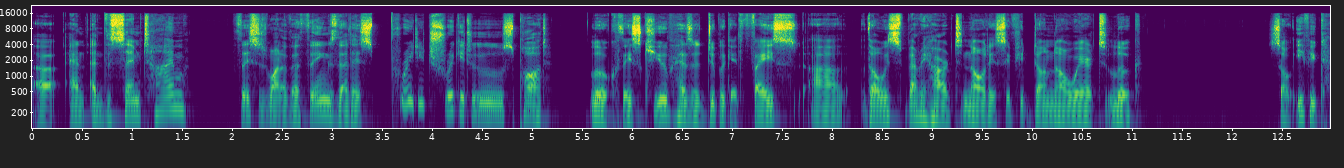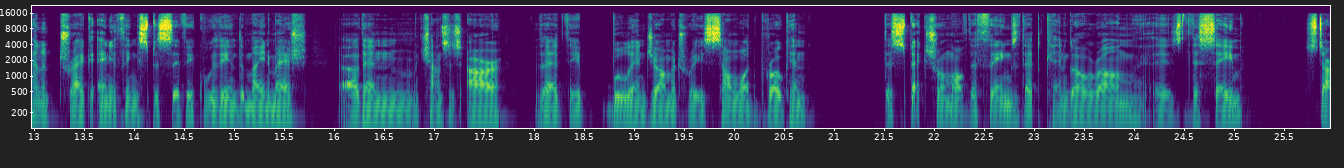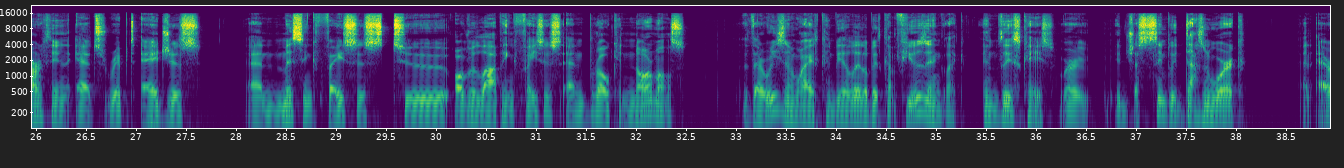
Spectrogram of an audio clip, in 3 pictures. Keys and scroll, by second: 3.9 Tab, 7.8 Tab, 17.2 alt+a, 18.6 alt+m, 21.6 Tab, 24.5 alt+Tab, 25.8 a, 28.8 alt+m, 29.6 Tab, 36.5 alt+a, 37.6 g, 37.6 z.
